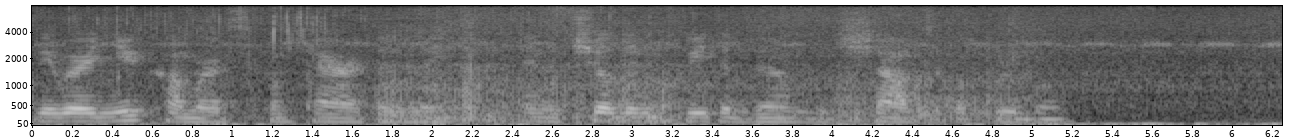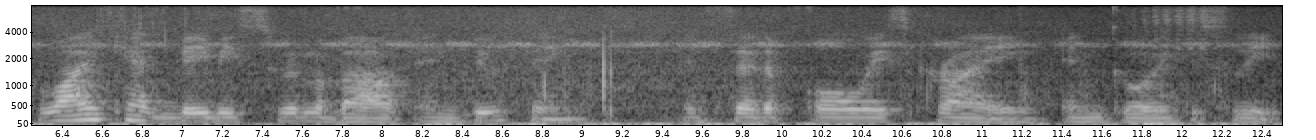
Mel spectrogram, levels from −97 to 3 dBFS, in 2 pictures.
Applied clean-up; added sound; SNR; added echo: none; Insect; 3 dB; none.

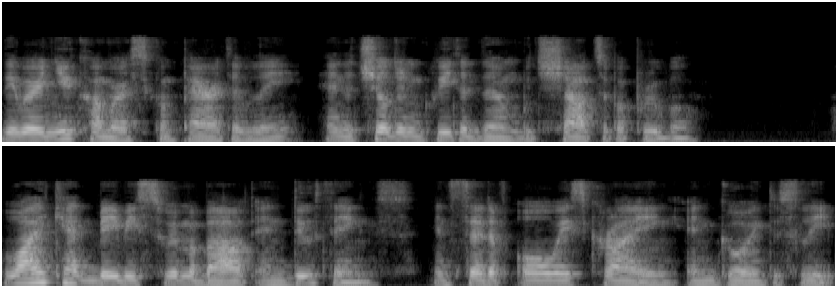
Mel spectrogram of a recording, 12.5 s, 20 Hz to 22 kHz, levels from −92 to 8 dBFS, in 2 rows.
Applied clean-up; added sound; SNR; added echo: none; none; none; none.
